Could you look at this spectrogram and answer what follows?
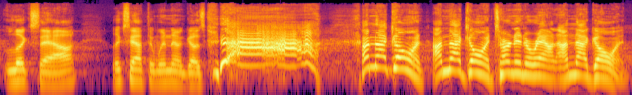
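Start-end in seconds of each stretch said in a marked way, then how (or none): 2.2-3.2 sudden high shrieking scream, imitating the fiancée; panicked scream. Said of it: "Miss Calm is now freaking out". 3.6-6.3 high, loud panicked pleading, imitating the fiancée; panicked refusal. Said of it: "Miss Calm is now freaking out".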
